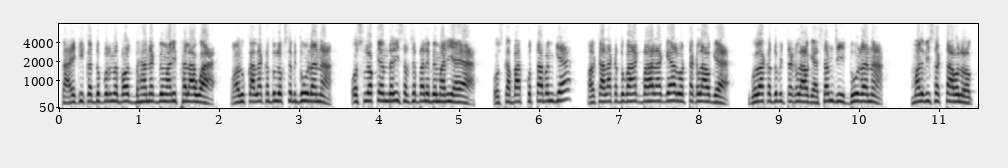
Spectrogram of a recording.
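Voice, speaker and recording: Shrill, fast-talking cartoon politician. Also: male voice, steady tone, sharp tone, dry recording, clean studio sound. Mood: stern, warning. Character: blustering male cartoon politician, strict overprotective father. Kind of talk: comic cartoon dialogue.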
